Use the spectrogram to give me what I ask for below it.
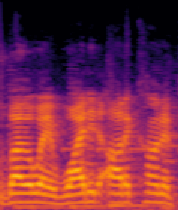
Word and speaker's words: Otacon: And Otacon, by the way, it is a name off of the anime convention Otakon. Fine, it's pronounced Otakon as far as how the Japanese pronunciation is, but they took Otacon as far as that.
